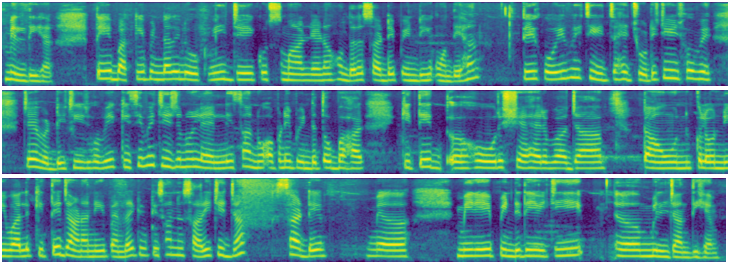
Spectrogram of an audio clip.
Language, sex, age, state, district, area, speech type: Punjabi, female, 18-30, Punjab, Fatehgarh Sahib, rural, spontaneous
